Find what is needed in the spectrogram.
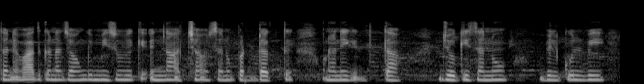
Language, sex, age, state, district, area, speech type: Punjabi, female, 18-30, Punjab, Shaheed Bhagat Singh Nagar, rural, spontaneous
